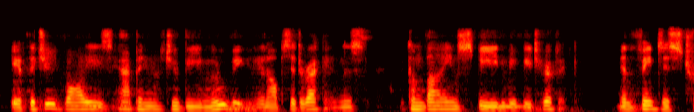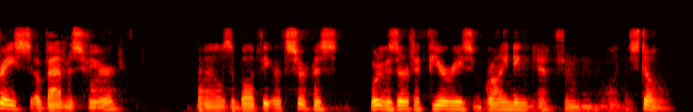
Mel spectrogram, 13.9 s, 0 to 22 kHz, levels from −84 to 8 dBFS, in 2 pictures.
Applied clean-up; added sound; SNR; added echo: neural mask model DeepFilterNet 3.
